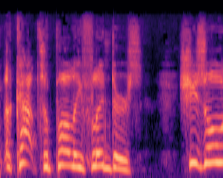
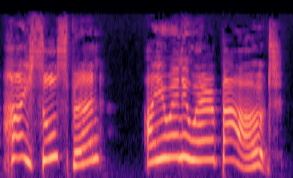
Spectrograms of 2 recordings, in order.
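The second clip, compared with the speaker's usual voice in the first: high-pitched hail; calling out; 10 semitones higher than usual. Acted. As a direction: call for someone out of sight, pitched up. Jo calls out for Saucepan.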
